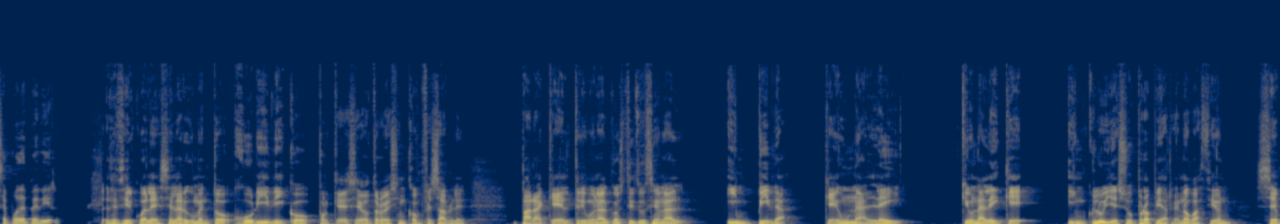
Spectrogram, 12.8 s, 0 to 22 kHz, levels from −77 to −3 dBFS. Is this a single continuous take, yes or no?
no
